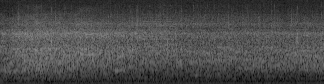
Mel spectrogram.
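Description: Faint audience reaction from a theatre crowd: a steady haze of applause and crowd noise, a little louder in the first second.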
